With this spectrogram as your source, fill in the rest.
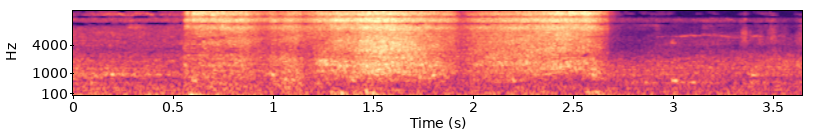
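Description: A hand rubs across a fabric seat cushion.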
